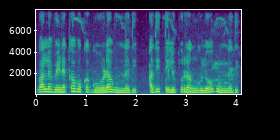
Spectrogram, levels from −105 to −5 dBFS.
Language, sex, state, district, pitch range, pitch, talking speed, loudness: Telugu, female, Telangana, Mahabubabad, 185-225 Hz, 210 Hz, 130 wpm, -16 LUFS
